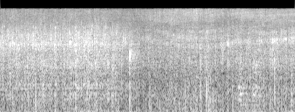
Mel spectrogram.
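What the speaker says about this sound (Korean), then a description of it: "저는 마저 그릴 자국을 예쁘게 내어줄게요" A steak sears on a hot grill pan, giving a continuous loud sizzle and crackle with small pops throughout.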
